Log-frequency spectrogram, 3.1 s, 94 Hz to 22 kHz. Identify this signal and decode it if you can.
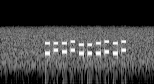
DTMF, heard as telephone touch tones, dialled by machine, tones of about 90 ms, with phone line noise. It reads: 2859112629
